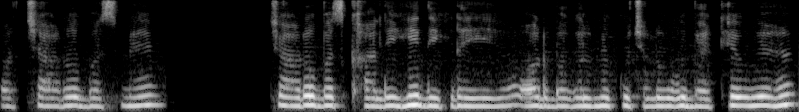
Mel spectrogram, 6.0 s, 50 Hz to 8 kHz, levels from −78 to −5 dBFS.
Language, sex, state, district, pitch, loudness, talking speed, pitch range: Maithili, female, Bihar, Muzaffarpur, 220 Hz, -20 LUFS, 190 wpm, 215-230 Hz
